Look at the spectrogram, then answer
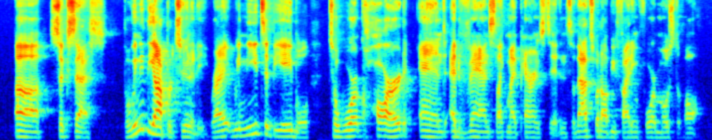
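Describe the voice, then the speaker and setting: A man's medium-pitched voice with an American accent, bright and sharp in tone, at a moderate pace with hardly any pauses, ordinary pitch variation and big swings in loudness. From South Florida (Hialeah, Miami area). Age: 30s. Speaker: congressional candidate. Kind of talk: political interview. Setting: live stream.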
